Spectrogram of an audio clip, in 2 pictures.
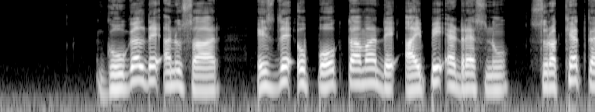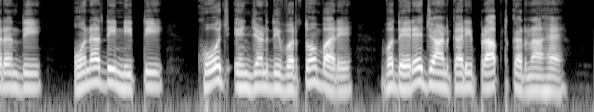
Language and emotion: Punjabi, neutral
